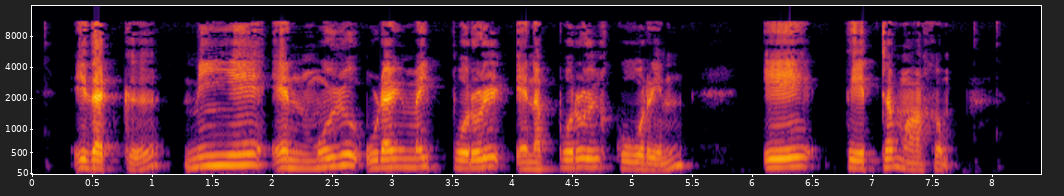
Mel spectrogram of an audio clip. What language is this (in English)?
Tamil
